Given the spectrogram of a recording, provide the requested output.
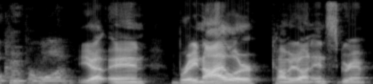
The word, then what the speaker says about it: Ehler: So we got If we said it wrong, we're sorry. Braden Eiler. EHLER. We're going with Eiler.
